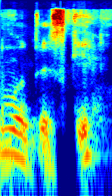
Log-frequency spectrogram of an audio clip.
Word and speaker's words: Montesquieu: Pues es Montesquieu. Ah ah sí. Es Montesquieu. Muchas gracias por esa aclaración. voy a comenzar a corregir es Montesquieu. Muy bien, gracias. Montesquieu y se pronuncia Montesquieu, sí.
